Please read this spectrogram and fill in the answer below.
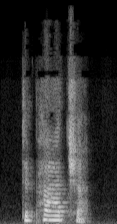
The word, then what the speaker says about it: departure: And the next word is departure. So the last syllable, T-U-R-E, that common ending, is always said as a schwa. So it becomes ch. So departure.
